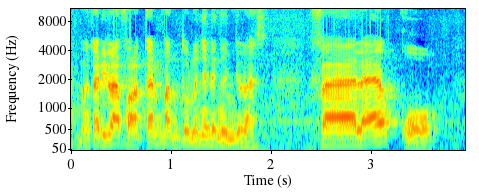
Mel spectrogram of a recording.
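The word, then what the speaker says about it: فلق: Falaqo. Falaqo, falaqo, gitu ya. Jangan sampai falak, falak, falak. Nah, gitu ya. Harus ada pantulannya. Sekarang, kesalahan yang sering kali terjadi ya ketika kita melafalkan pantulan pada huruf qaf.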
